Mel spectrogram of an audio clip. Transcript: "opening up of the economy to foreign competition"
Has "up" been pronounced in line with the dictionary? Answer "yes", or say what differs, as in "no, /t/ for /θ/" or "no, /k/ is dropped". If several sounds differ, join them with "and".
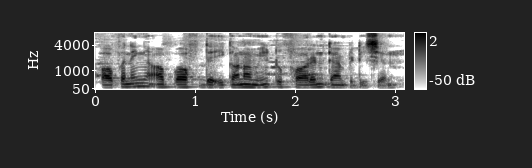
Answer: yes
